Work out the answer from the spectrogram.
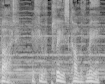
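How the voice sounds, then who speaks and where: A man's voice: lowish voice, moderate pace, natural voice. A man playing a polite, formal guide with a British accent in a video game fan dub. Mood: calm, reassuring. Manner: courteous, formal, composed. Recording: game music playing behind the voice.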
